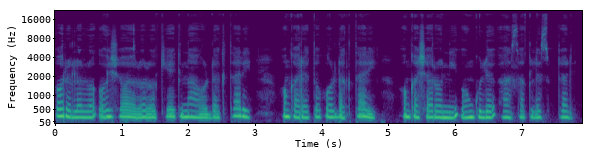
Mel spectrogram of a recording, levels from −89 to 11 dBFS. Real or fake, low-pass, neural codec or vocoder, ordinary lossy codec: fake; 19.8 kHz; vocoder, 44.1 kHz, 128 mel bands every 256 samples, BigVGAN v2; none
